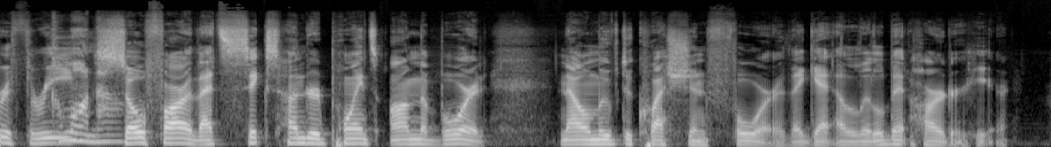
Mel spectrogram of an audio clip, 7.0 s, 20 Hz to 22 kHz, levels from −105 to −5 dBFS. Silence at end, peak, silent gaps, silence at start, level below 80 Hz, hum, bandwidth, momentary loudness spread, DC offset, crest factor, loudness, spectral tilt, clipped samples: 0.3 s; -8 dBFS; none; 0 s; -52 dBFS; none; 16.5 kHz; 9 LU; under 0.1%; 20 dB; -27 LUFS; -4 dB/octave; under 0.1%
